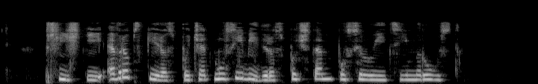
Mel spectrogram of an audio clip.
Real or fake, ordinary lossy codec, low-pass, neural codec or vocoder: real; AAC, 48 kbps; 7.2 kHz; none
